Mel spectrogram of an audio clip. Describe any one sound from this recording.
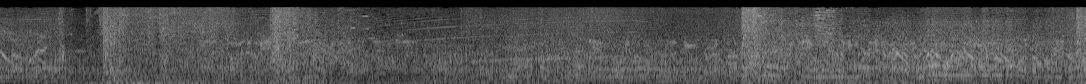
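A car crashes with a loud bang.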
